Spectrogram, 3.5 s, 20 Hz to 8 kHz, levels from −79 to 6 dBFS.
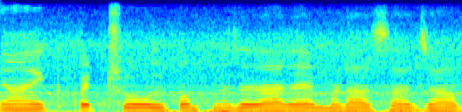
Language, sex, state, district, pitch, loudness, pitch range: Hindi, female, Chhattisgarh, Balrampur, 200 Hz, -14 LUFS, 195-205 Hz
